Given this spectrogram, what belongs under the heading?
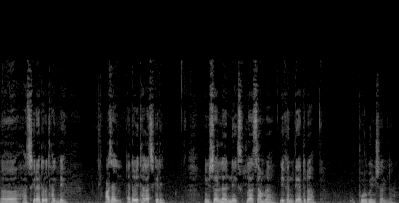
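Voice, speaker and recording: A slightly high-voiced man from Bangladesh or West Bengal teaches Quran reading, with a little hiss or hum in the audio. He goes through letters slowly syllable by syllable in a patient, step-by-step lesson, explaining calmly and asking "okay?".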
